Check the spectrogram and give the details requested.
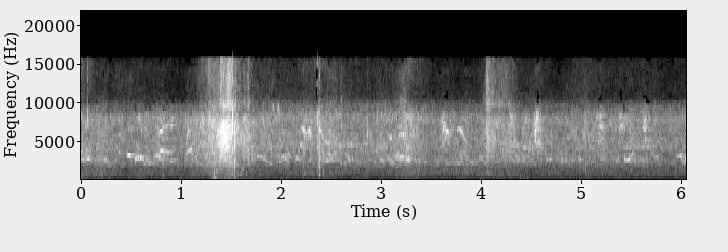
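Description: Small birds chirping now and then over a steady rushing background noise, with a short rustle about a second and a half in.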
